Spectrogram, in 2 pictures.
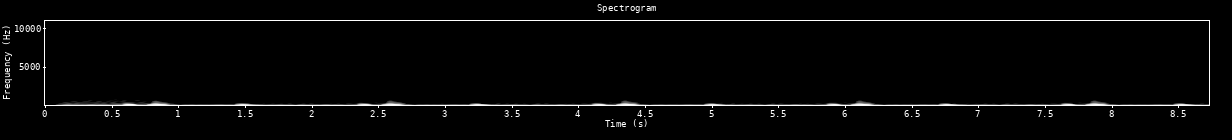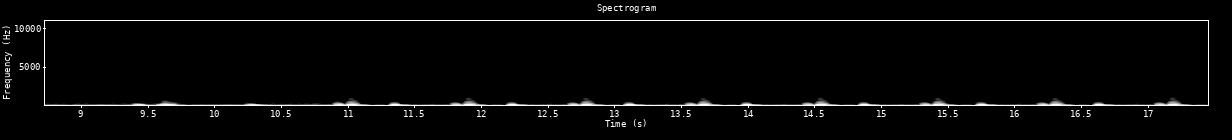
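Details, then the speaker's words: Simulated heartbeat with an extra soft sound just before S1, first in slow motion and then at real speed: an S4 atrial gallop in late diastole, best heard at the cardiac apex with the stethoscope bell. "The S4 heart sound is heard best at the cardiac apex with the bell of the stethoscope. It is heard in late diastily and is often described as an atrial gallop rhythm."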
